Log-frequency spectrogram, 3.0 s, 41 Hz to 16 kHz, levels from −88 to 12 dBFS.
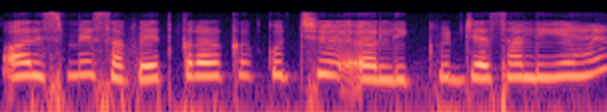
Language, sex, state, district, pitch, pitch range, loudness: Hindi, female, Bihar, Vaishali, 275 Hz, 255-285 Hz, -16 LUFS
